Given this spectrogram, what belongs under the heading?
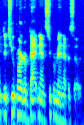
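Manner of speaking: ordinary delivery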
